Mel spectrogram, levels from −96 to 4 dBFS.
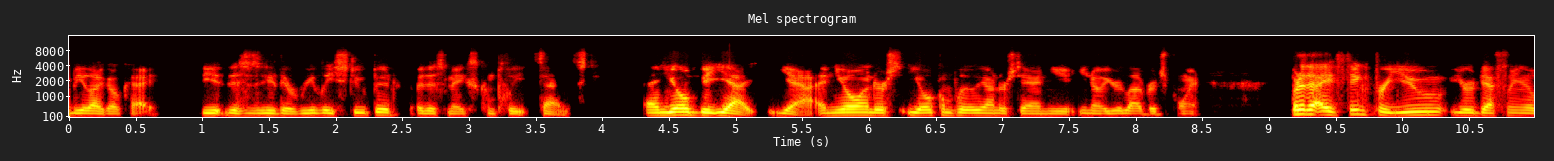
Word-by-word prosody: be 120 0 -2
like, 110 -2 -2
"Okay. 105 -1 -8 0.4
Th 120 -1 0
this 120 -2 -4
is 115 - -7
either 115 -2 -2
really 120 +2 -4
stupid 135 +3 -3 0.2
or 115 - -5
this 110 -1 -6
makes 105 -1 -11
complete - - -10
sense." - - -11 0.4
And 130 +1 +2
you'll 150 +1 +9
be 135 - +5
yeah, 135 +2 +6 0.2
yeah, - - -4
and 120 +2 -6
you'll 135 0 +5
unders 130 -1 -1
you'll 130 -1 0
completely 130 -2 -3
understand, 115 -2 -6
you 105 -1 -7
you 120 - -12
know, 110 -1 -7
your 115 +1 -6
leverage 110 -2 -7
point. 105 -2 -13 0.7
But 195 +1 +9
I - - +10
I 160 - +6
think 190 +3 -2
for 150 - 0
you, 145 +4 0
you're 130 -1 -3
definitely 130 0 -4
in 120 - -9
125 Hz, 220 wpm, -23 LUFS, 115-135 Hz, 0.7 s, I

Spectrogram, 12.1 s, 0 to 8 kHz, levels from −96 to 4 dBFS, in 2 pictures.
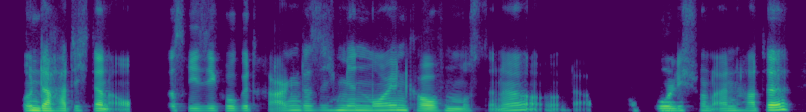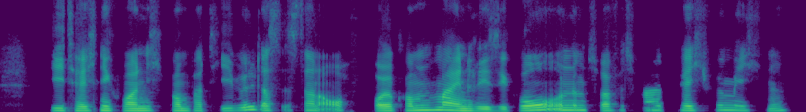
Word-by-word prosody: Und 155 +1 +6
da 140 -2 +9
hatte 135 +1 -2
ich 145 - -15
dann 140 -3 +5
auch - - -7 0.3
das 145 0 -9
Risiko 145 +1 -3
getragen, 155 +1 -4
dass 155 0 -6
ich 155 -1 -9
mir 160 -1 +1
'n 160 - 0
neuen 165 +2 +2
kaufen 130 0 +3
musste, 125 0 -7
ne? 165 +6 -1
Und - - -18
da - - -20 0.3
obwohl 145 -1 0
ich 145 - -11
schon 150 - -9
einen 145 +1 -5
hatte, 175 +9 +6 0.5
die 150 -1 -2
Technik 145 0 -1
war 140 0 +5
nicht 145 0 -3
kompatibel, 145 +5 -2
das 155 -4 -2
ist 155 - -19
dann 155 - -1
auch - - -2 0.2
vollkommen 150 +5 +2
mein 170 -6 +5
Risiko 130 +6 +3
und 170 - +3
im 165 0 0
Zweifelsfall 155 0 -5
Pech 150 -1 -2
für 170 - -8
mich, 155 -3 -6
ne? 140 +3 -8
150 Hz, 215 wpm, -28 LUFS, 140-160 Hz, 0.5 s, da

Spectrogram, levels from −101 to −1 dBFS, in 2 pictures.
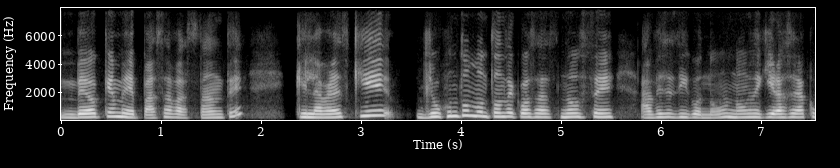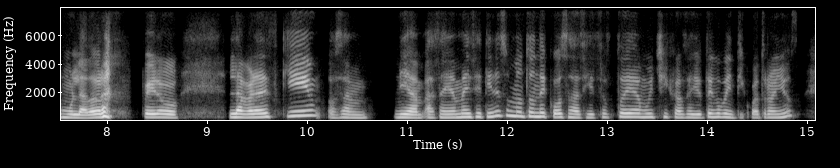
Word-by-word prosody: veo 240 +2 +5
que 285 +1 +1
me 255 -5 +4
pasa 205 +3 -3
bastante, 220 - -4 0.5
que 250 - +2
la 235 -1 +5
verdad 230 +2 +3
es 260 +1 -4
que 340 +3 +2 0.2
yo 240 +4 +2
junto 310 +5 +3
un 345 - +2
montón 280 -4 +2
de 275 0 +1
cosas, 250 -2 -1
no 255 +1 +2
sé, 250 +1 0 0.2
a 215 - -4
veces 240 +1 -3
digo: 230 -2 -2
"No, 210 +4 -4
no 235 -1 0
me 245 -1 -1
quiero 235 0 +3
hacer 240 +1 -1
acumuladora", 230 +1 +4 0.3
pero, 230 -3 +3 0.5
la 240 0 +6
verdad, 235 +2 +4
es 265 0 -3
que, 335 +4 +1
o - - -10
sea, 215 0 -5 0.4
ya 225 -1 +2
hasta 215 +1 -5
mi 220 - -1
mamá 225 - -2
me 250 - +2
dice: 255 +1 -1
"Tienes 320 +6 -3
un 335 - +1
montón 290 -2 0
de 275 -1 0
cosas 240 -3 -2
y - - -6
estás 220 +1 -11
todavía 255 -1 +1
muy 245 0 -3
chica", 245 -1 -7
o - - -8
sea, 225 - -5
yo 220 0 -2
tengo 255 +2 -2
24 225 -1 -6
años, 270 +11 -6
245 Hz, 225 wpm, -23 LUFS, 225-260 Hz, 0.5 s, la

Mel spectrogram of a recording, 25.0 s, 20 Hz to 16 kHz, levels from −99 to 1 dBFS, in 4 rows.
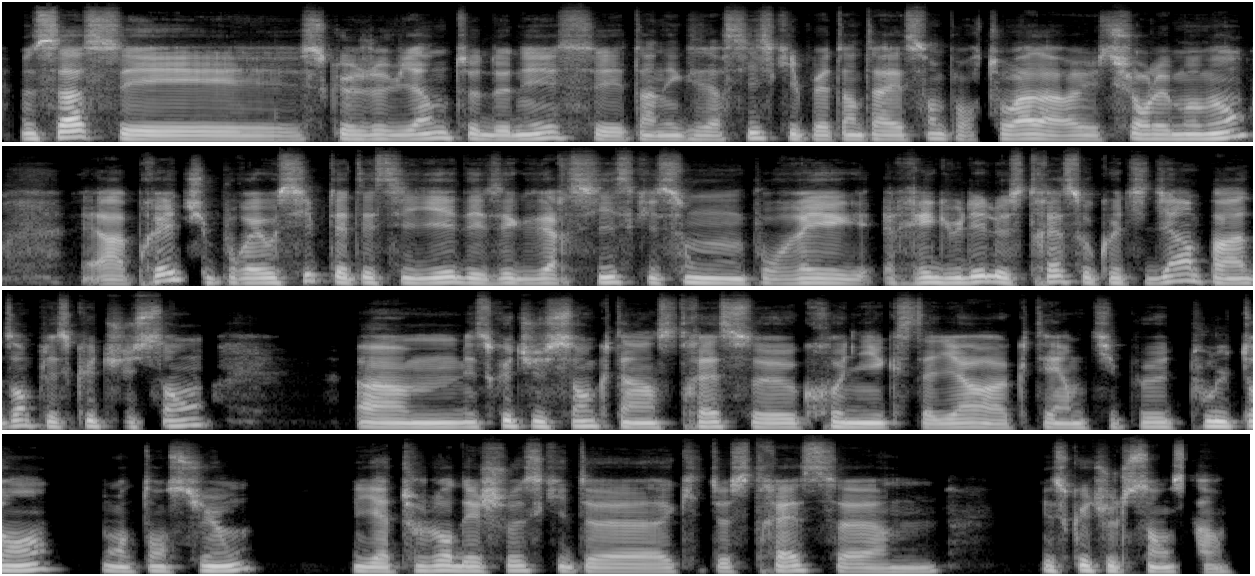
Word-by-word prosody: Ça, 155 +6 +8
c'est 105 -5 +2
ce - - +2
que 115 - -1
je 110 +1 -1
viens 110 +3 +1
de 140 - -2
te 130 -2 -1
donner, 110 +5 +1
c'est 105 -9 -4
un 100 -1 -1
exercice 105 +6 -3
qui 120 -3 -3
peut 105 - -4
être 105 - -3
intéressant 105 +3 0
pour 105 -3 -11
toi 115 -3 +2
a - - -2
heu, 105 - -4
sur 115 +3 +2
le 115 -1 +1
moment 120 - +2 0.4
et - - -14
après, 100 - 0
tu 195 -11 -2
pourrais 115 -1 0
aussi 120 +7 +3
peut-être 130 -9 -1
essayer 120 +1 +1
des 115 -3 -1
exercices 115 +4 0
qui 120 - -4
sont 115 -2 +1
pour 105 -2 -8
ré 110 -4 +2
réguler 120 +4 +2
le 140 -2 +3
stress 135 +4 0
au 125 - -3
quotidien. 130 +8 -2
Par 115 -6 +1
exemple, 140 +4 -4
est-ce 115 -2 0
que - - -3
tu 120 -2 -5
sens, 140 +7 -1 0.8
hem, 110 -1 +3
est-ce 115 0 0
que 140 - +2
tu 130 -1 0
sens 130 +3 +3
que 130 - -5
tu - - -7
as 110 - +3
un 105 - +2
stress, 115 +3 0
heu, 105 -1 0
chronique? 105 -2 +1
C'est-à-dire, 105 +1 -1
heu, 95 -3 +1
que - - -11
tu - - -7
es - - +1
un 100 0 -1
petit 100 - -5
peu 115 +2 -4
tout 130 - 0
le 125 - +4
temps, 130 +5 0 0.2
en 110 -4 -2
tension. 115 - 0 0.5
Il 115 - -2
y 105 - +3
a 105 - 0
toujours 120 +2 0
des 115 0 +1
choses 120 +3 0
qui 110 - -6
te 95 -1 -2
qui 100 +5 -10
te 105 - -5
stressent, 120 +4 -1
hem, 95 +1 -4 0.5
est-ce - - 0
que - - -1
tu 120 -1 0
le 110 - -2
sens 105 0 +2
ça? 85 +2 -6
115 Hz, 215 wpm, -26 LUFS, 105-125 Hz, 0.8 s, Ça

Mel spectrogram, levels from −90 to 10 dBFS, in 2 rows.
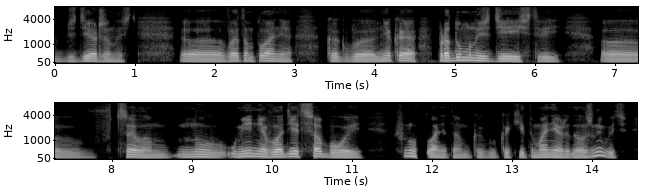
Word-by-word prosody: б 115 +1 -12
сдержанность. 115 -2 -2 0.5
Э, - - -4
в 115 -1 0
этом 130 -1 0
плане, 120 -4 0 0.4
как 115 -3 -3
бы, 115 -1 +2
некая 125 -2 +3 0.2
продуманность 135 0 +4
действий, 115 -3 0 0.5
э, - - -6
в 110 -2 -2 0.3
целом, 115 -3 0
ну, 125 -3 -1
умение 145 -1 +2
владеть 130 +3 +4
собой. 115 -6 +1 0.4
Ф - - -25
ну, 155 -2 +1
в - - -26
плане 115 -4 0
там, 105 0 -8
как 110 0 -10
бы, 105 -1 -11
какие-то 115 0 -6
манеры 120 -3 +1
должны 115 - -1
быть, 115 - -6
115 Hz, 120 wpm, -24 LUFS, 110-130 Hz, 0.5 s, продуманность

